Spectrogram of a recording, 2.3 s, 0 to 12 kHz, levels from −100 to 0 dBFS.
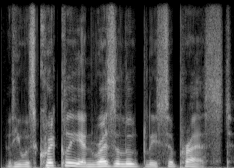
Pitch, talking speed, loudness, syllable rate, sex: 145 Hz, 180 wpm, -18 LUFS, 6.3 syllables/s, male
